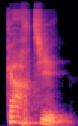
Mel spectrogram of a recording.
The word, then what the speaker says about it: Cartier: Duas sílabas. ER no final de uma palavra tem o som do E. Cartier.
